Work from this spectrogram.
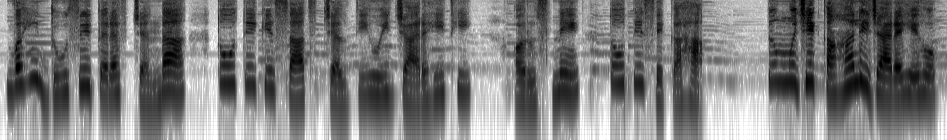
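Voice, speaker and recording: A woman's voice: a little high, a little mellow. A woman narrating a scripted children's cartoon story as storyteller.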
